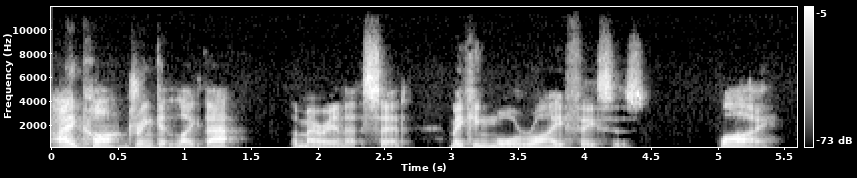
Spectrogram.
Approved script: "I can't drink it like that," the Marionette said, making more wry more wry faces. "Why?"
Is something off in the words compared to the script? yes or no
yes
